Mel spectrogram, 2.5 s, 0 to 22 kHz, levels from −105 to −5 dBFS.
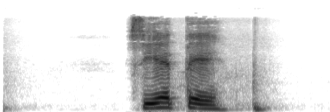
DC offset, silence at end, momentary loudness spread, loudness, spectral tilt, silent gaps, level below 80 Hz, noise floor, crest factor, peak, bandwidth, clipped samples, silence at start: under 0.1%; 0.5 s; 20 LU; -16 LUFS; -4.5 dB/octave; none; -66 dBFS; -88 dBFS; 18 dB; -2 dBFS; 12 kHz; under 0.1%; 1 s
